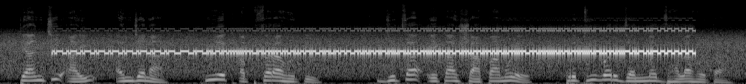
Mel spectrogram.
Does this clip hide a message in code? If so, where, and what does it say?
Yes: NAVTEX (SITOR-B), 100 baud, 170 Hz shift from 0.5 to 7.0 s, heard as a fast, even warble, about 1700 Hz centre, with fading and speech in Marathi. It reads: TEFBCQV TKH PSZIDD CDR GH RSD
